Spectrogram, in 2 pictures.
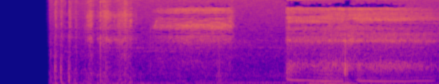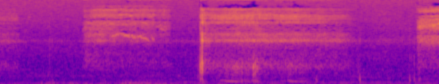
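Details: Seamus, a Boston terrier, asleep and snoring: broad, rasping breaths swell and fade in uneven bursts, with a few sharp snorts and faint lower wheezy tones in between.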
